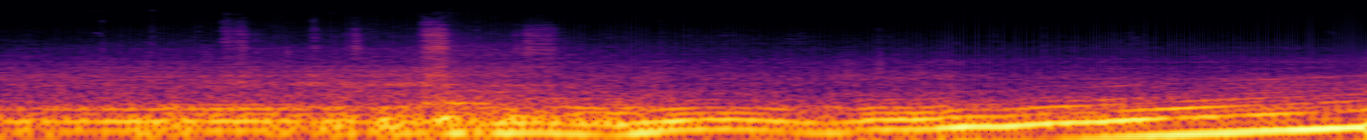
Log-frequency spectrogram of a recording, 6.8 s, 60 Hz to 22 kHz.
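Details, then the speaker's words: Nissan 350Z accelerating after the misfire repair and clearing the codes. The note climbs smoothly and evenly under load with no stutter or popping. It pulls strong and clean, with no misfire now. "not bad feels really strong now whoa feels pretty strong not bad not bad"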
